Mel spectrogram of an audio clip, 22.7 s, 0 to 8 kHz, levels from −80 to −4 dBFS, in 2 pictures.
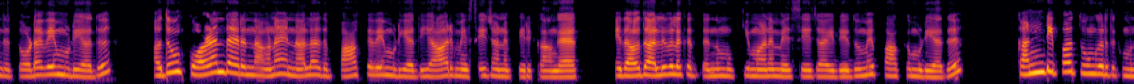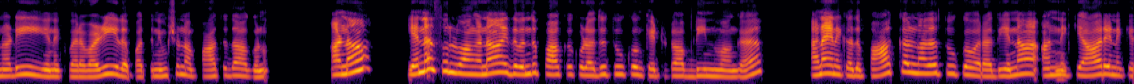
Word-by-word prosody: இந்த 205 -2 -5
தொடவே 225 +5 +1
முடியாது. 200 +1 -2 0.5
அதுவும், 300 +9 +2
கொழந்த 285 +7 +4
இருந்தாங்கன்னா, 235 -1 -1
என்னால 215 +2 -1
அத 205 - -6 0.2
பாக்கவே 230 +3 -2
முடியாது. 190 -3 -3
யார் 200 +3 0
மெசேஜ் 205 +2 -5
அனுப்பியிருக்காங்க? 185 -1 -4 0.6
எதாவது 210 +2 +3
அலுவலகத்துலருந்து 225 -3 -1
முக்கியமான 200 0 -3 0.2
மெசேஜா? 190 0 -4
இது 180 - -6
எதுவுமே 205 +6 -3
பாக்க 200 -1 -4
முடியாது. 185 +4 -1 0.7
கண்டிப்பா 315 +4 +5
தூங்குறதுக்கு 255 -5 -1
முன்னாடி, 205 +4 -1 0.3
எனக்கு 190 -1 -2
வேறு 185 0 -1
வழி 215 +8 +4
இல்ல, 195 -5 +1
10 185 +1 -7
நிமிஷம் 235 +5 -3
நான் 195 -2 -7
பாத்துதான் 205 +1 -2
ஆகணும். 185 -1 -4 0.7
ஆனா, 275 +6 +6 0.6
என்னா 325 +9 +8
சொல்வாங்கன்னா, 265 -5 +3
"இது 260 -2 +1
வந்து 265 +4 0
பாக்கக்கூடாது. 240 -2 -1
தூக்கம் 245 -2 -2
கெட்டுடும்" 200 0 -3
அப்டின்னுவாங்க. 190 -2 -3 0.7
ஆனா, 240 +4 +6
எனக்கு 235 -4 -2
அது 205 - -2 0.2
பாக்கலன்னா 280 +3 +1
தான், 275 -2 -2
தூக்கம் 245 -3 -2
வராது. 195 -1 -2
ஏன்னா 245 +5 +2 0.2
அன்னைக்கு, 220 0 -3
யார் 240 +4 +4
எனக்கு 215 -2 -5
215 Hz, 140 wpm, -23 LUFS, 195-245 Hz, 0.7 s, என்னா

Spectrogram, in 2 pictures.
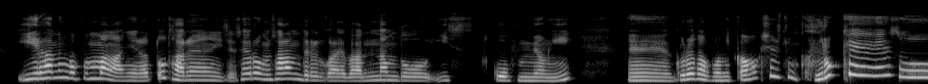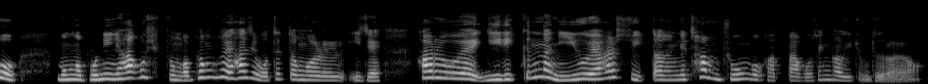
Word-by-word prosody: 일하는 285 +7 +3
것뿐만 270 -2 +3
아니라 180 -1 0
또 305 - 0
다른 200 -5 +2
이제 175 -2 -10
새로운 255 -1 0
사람들과의 215 -9 +1
만남도 180 0 -2
있고 185 0 -4
분명히. 175 - -4 0.5
예. 180 -2 -1
그러다 230 +2 +4
보니까 180 +3 +2
확실히 350 +6 -1
좀 320 -4 -5
그렇게 430 - +4
해서 360 - +3 0.4
뭔가 220 0 +1
본인이 235 +3 0
하고 295 +5 +4
싶은 220 -10 -8
거 195 0 0
평소에 320 +4 -1
하지 305 -2 0
못했던 225 +2 -5
거를 190 -3 -4
이제 175 -1 -6 0.4
하루에 290 -5 +3
일이 215 +5 -1
끝난 310 -1 -1
이후에 230 +5 +1
할 300 +6 +1
수 325 -7 -13
있다는 210 +1 -6
게 225 - -5
참 285 -1 -1
좋은 240 +2 -5
것 225 - -7
같다고 180 -2 -10
생각이 200 -3 -10
좀 80 - -18
들어요. - - -12
225 Hz, 315 characters per minute, -25 LUFS, 185-275 Hz, 0.5 s, 그러다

